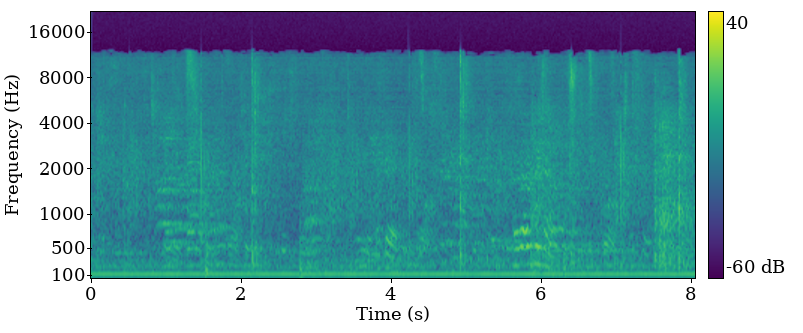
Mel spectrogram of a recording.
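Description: Indistinct background voices over a steady low hum, with a few sharp knocks of tennis balls being hit or bouncing on the court.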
